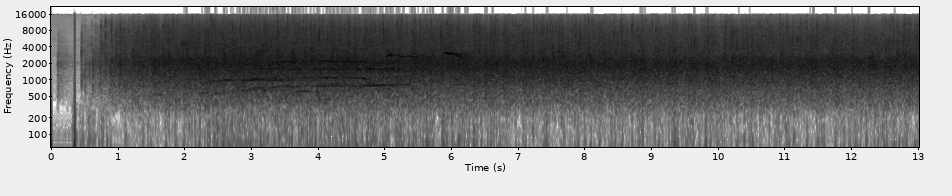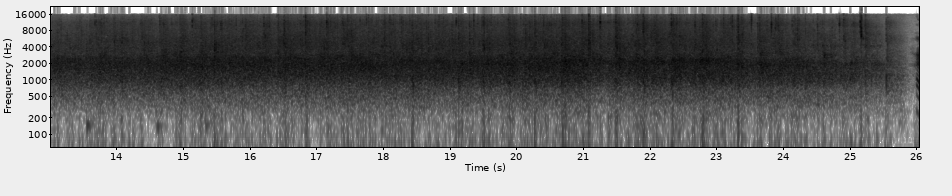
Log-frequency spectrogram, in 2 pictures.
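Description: Audience applauding steadily, starting abruptly as the piano music ends, with a faint call or two from the crowd a few seconds in.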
